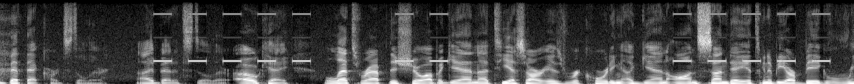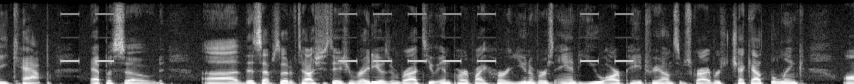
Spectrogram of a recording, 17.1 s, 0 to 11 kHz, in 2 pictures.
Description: Beep code, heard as a piezo beeper, played three times, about 3050 Hz, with speech in English. 5-2.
